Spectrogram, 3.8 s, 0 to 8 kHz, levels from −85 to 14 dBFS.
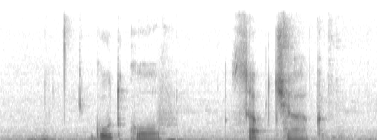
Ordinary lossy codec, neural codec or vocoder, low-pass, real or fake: none; none; 7.2 kHz; real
